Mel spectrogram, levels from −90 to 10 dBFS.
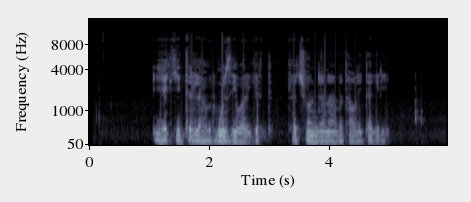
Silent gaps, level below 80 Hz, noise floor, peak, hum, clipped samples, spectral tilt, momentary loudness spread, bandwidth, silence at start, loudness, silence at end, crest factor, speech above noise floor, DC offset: none; -56 dBFS; -74 dBFS; -18 dBFS; none; under 0.1%; -6 dB/octave; 22 LU; 11.5 kHz; 1.05 s; -35 LUFS; 0.5 s; 18 dB; 39 dB; under 0.1%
